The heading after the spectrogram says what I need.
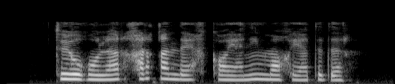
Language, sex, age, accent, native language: Uzbek, female, 19-29, Farg'ona, Uzbek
